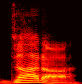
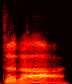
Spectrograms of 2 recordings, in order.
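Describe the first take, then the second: First: The stress is on the first syllable. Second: The stress is on the second syllable. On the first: "the accent is on the first syllable" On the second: "not da da"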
